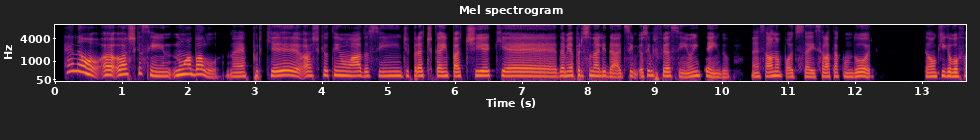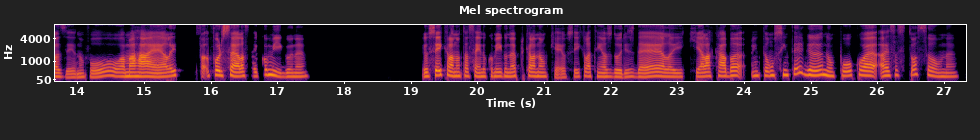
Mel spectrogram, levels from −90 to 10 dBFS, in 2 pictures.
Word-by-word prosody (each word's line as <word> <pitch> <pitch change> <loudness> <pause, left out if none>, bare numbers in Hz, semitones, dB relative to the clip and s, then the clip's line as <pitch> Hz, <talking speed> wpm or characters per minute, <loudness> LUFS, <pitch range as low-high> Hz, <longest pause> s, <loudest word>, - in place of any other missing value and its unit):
É, 380 +3 -3
não, 325 - +4
hã, 225 +2 +5
eu 235 - +3
acho 255 -1 0
que, 300 - -6
assim, 195 -9 -3
não 215 +8 +1
abalou, 250 - +3
né, 170 -2 -4
porque 200 - -6 0.4
eu - - -8
acho 195 -1 -3
que - - -12
eu 210 - 0
tenho 205 -2 -1
lado 185 0 +4
assim 190 +1 -4
de 195 +2 -9
praticar 190 0 -2
empatia 190 +2 0
que 205 0 -6
é 180 -2 +1
da 185 - 0
minha 195 +1 +1
personalidade 185 -7 -2
se 185 - -6
eu 155 - -3
sempre 205 +3 -3
fui 185 - -2
assim, 155 -5 -6
eu 160 - -3
entendo, 155 -8 -3 0.3
né. 160 - -5
Se 170 - -20
ela 170 +1 +3
não 195 +1 0
pode 150 -2 -6
sair, 150 -2 -4
se 155 - -10
ela 160 +1 +2
tá 165 0 -5
com 155 -2 -7
dor, 170 -1 -1 0.7
então 160 +1 -2
o 170 - -2
que 195 - -3
que 180 - 0
eu - - +3
vou 170 0 +3
fazer? 150 -5 -4
Eu - - -7
não 145 +2 -5
vou 170 +5 -1
amarrar 165 -1 +7
ela 155 +3 +2
e 205 - 0 0.3
f 175 - -2
forçar 205 -4 +4
ela 170 +1 +6
a - - -6
sair 175 -1 -8
comigo, 170 -9 0
né? 160 +1 -3 1.8
Eu 170 - 0
sei 215 +4 +4
que 220 - -6
ela 185 - +7
não 180 - +1
tá 180 0 -3
saindo 165 -1 -2
comigo 175 0 -3
não 170 0 0
é - - 0
porque - - -11
ela 175 -1 +4
não 170 0 -1
quer, - - -8
eu 135 - -8
sei 155 +2 -8
que 180 - -11
ela 170 0 0
tem 165 -1 -6
as 155 0 -3
dores 155 +1 -3
dela 160 +1 +1
e 155 0 -5
que 165 +1 -10
ela 170 +2 +5
acaba 185 +2 +2
então 195 +2 -3
se 225 - -4
entegando 225 -4 +2
um 180 - -3
pouco 200 +4 -1
a 195 -3 +6
a - - +2
essa 200 +3 -2
situação, 210 -6 -4
né? 160 0 -6
180 Hz, 220 wpm, -21 LUFS, 165-200 Hz, 1.8 s, amarrar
